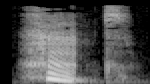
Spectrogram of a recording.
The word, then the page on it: hat: British English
